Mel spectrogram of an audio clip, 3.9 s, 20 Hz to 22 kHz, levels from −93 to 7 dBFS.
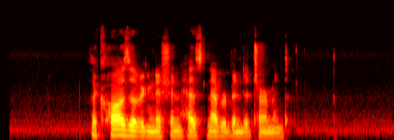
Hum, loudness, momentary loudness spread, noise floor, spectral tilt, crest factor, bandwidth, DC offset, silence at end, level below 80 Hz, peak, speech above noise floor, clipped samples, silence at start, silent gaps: none; -23 LUFS; 16 LU; -62 dBFS; -5.5 dB/octave; 22 dB; 10 kHz; under 0.1%; 1.1 s; -74 dBFS; -4 dBFS; 39 dB; under 0.1%; 0.9 s; none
